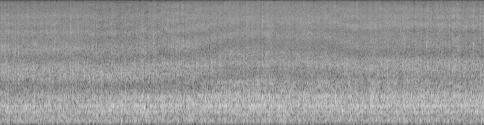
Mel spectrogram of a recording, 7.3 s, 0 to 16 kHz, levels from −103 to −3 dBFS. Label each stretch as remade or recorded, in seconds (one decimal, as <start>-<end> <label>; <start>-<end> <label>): 0.0-1.3 remade; 1.3-2.8 recorded; 2.8-6.0 remade; 6.0-7.3 recorded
